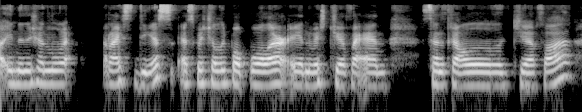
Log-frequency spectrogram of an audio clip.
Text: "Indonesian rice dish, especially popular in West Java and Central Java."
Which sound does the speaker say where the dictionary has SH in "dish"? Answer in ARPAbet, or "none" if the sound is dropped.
S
